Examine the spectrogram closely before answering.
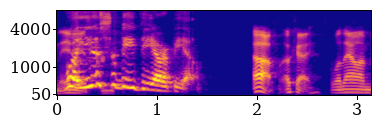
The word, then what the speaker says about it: VRBO: VRBO. It's not No, Verbo. they say Vrbo. Oh, they do? Okay. See, I heard on a different podcast, VRBO. I always thought it was Verbo, so I just made myself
